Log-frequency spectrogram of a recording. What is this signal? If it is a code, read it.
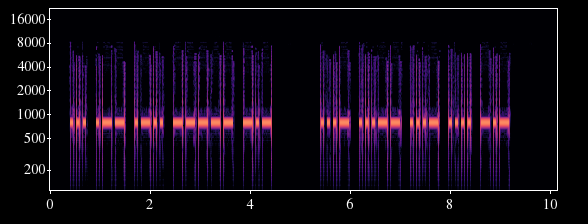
Morse code, heard as a keyed tone, about 19 wpm, 800 Hz. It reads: SWL0K V3VHK
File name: CW / DET / 1 6 1500C S A 18wpm 2255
